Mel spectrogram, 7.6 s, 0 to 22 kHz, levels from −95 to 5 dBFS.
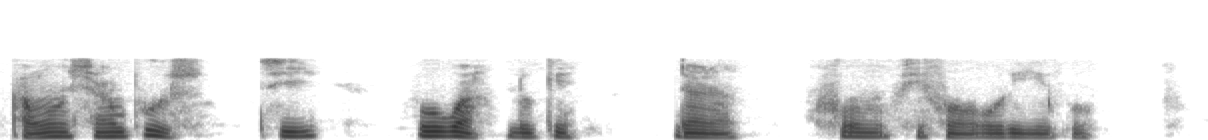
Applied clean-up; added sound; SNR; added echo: none; none; none; none.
